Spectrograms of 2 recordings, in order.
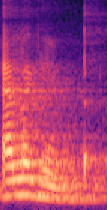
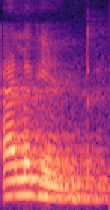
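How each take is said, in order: No difference in how they are said.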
